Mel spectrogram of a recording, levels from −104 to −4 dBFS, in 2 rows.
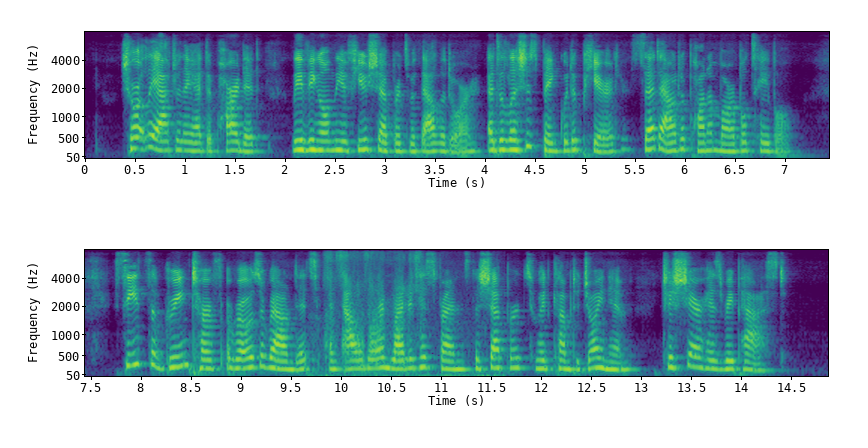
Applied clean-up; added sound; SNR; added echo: neural separator model SepFormer DNS4.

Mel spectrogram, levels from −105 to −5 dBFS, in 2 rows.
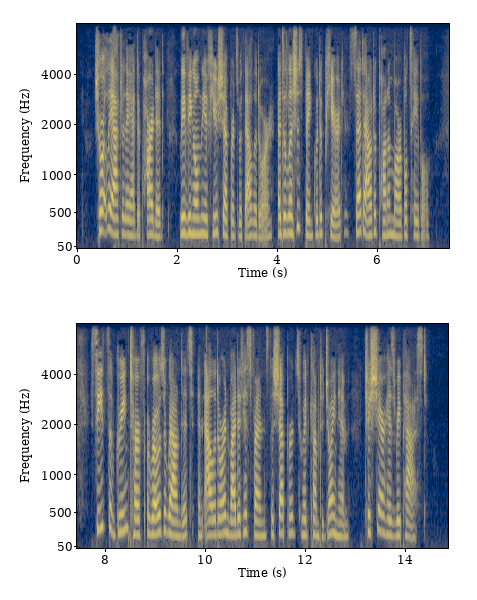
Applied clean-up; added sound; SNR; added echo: none; none; none; none.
